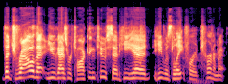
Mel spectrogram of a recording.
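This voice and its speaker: A man's voice: sits high, normal speed, sharp tone, dry recording. A man running a tabletop game as game master, teasing and a little hesitant.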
